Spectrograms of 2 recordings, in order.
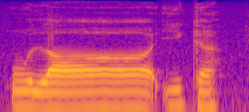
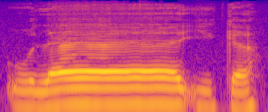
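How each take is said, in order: First: The L is heavy, with the tongue back raised. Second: The L is light, with the tongue back lowered. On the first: The speaker calls it wrong. "So we don't say ulaika, right? We don't make the lam heavy" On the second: The speaker calls it right. "We say ula, ulaika"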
